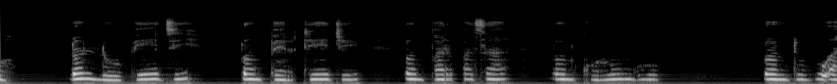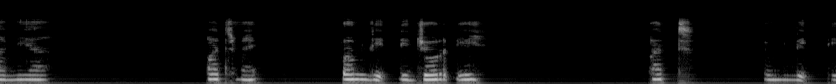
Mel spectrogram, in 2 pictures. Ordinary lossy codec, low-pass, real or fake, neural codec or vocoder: none; 19.8 kHz; real; none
